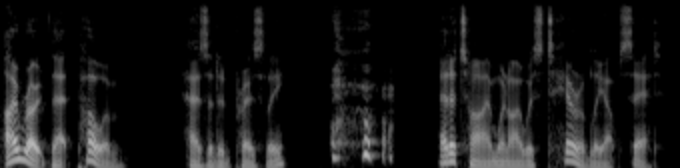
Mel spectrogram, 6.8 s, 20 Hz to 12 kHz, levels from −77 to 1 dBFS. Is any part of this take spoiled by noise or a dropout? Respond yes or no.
yes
